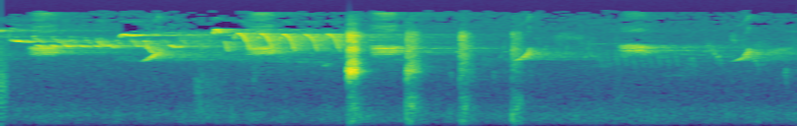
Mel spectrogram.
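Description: Songbirds chirping and trilling: rapid runs of high, sweeping notes throughout. A few sharp clicks come in the middle, the first of them the loudest sound.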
